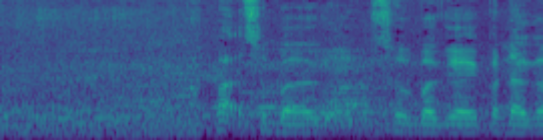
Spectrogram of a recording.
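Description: An older man speaks warmly, close to the microphone.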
